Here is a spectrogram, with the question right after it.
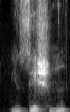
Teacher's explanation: на зи падает ударение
